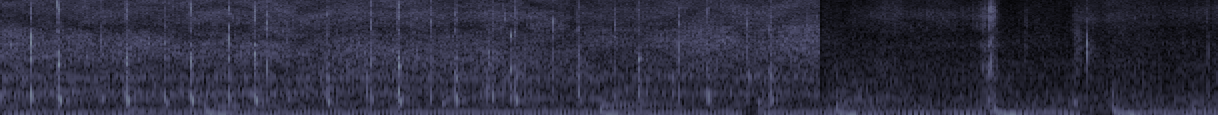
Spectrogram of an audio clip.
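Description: Background music with a steady bass line and beat. Over it, a continuous-mist spray bottle hisses steadily as it wets the wig's hair, stopping suddenly about four seconds in.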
